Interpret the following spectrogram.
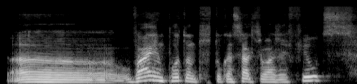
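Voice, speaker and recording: A man with a non-native accent speaks at a medium pitch and a fairly slow pace. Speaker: blockchain developer giving a lecture. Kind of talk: lecture. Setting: online session. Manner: halting, many fillers.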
